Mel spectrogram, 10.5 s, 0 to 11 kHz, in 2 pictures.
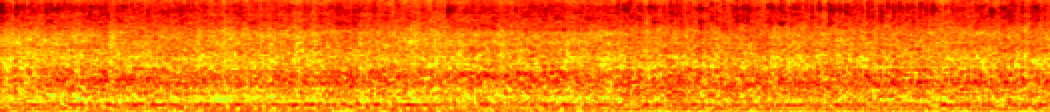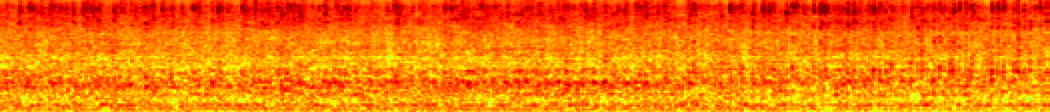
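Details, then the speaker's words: Twin-turbo big-block V8 pro mod drag car with a Turbo 400 transmission, running again after about 3 years. A loud, deep, steady idle with an even lope and no knocks, misses or hunting. Normal idle. "all right so we got this thing up and running finally after 3 years of waiting um so the engine sounds awesome"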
